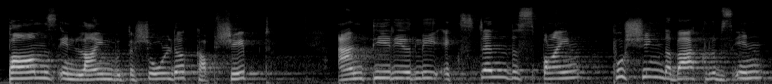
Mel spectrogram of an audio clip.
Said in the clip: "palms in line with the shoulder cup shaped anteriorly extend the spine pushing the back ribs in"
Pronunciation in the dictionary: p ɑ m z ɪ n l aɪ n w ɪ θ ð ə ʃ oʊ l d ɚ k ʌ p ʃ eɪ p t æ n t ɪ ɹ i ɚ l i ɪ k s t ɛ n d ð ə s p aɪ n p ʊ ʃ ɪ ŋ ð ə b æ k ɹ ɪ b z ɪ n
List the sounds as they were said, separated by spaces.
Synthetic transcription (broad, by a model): p ɑ m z ɪ n l aɪ n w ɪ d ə ʃ oʊ l d ɚ k ʌ p ʃ eɪ p t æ n t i ɹ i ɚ l i ɪ k s t ɛ n d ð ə s p aɪ n p ʊ ʃ ɪ ŋ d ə b æ k ɹ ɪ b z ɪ n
